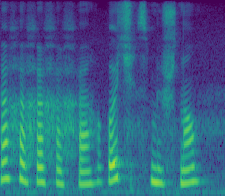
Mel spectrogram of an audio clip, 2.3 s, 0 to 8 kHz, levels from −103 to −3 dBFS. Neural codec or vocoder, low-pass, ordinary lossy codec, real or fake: none; none; none; real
